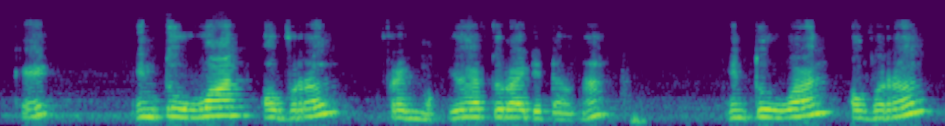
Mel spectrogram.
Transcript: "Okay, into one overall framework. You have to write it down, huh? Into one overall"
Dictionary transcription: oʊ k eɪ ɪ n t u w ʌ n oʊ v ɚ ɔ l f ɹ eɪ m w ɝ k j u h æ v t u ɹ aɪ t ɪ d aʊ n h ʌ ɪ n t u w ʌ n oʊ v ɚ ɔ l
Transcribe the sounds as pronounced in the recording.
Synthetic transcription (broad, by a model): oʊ k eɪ ɪ n t u w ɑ n oʊ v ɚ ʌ l f ɹ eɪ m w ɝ k j u h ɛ f t u ɹ aɪ t ɪ d aʊ n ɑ ɪ n t u w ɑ n oʊ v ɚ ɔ l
